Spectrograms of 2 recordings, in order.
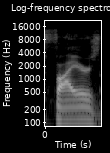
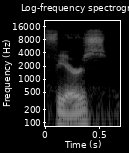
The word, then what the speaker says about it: Fiers: He said that Mike Fiers, I think it's E-I-R-S or I-E-R-S, and I think it's pronounced Fiers, not Fears.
